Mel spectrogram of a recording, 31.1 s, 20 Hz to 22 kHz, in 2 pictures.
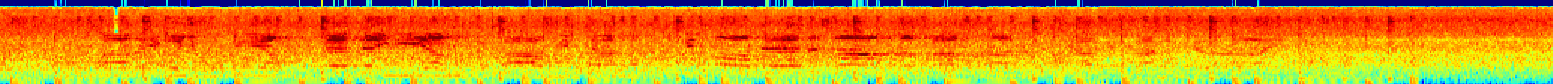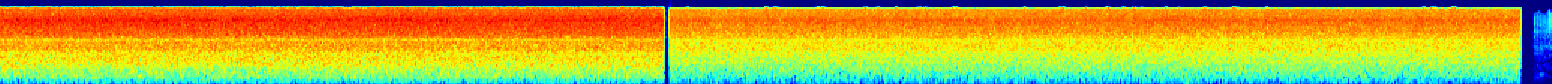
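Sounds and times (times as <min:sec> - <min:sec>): waterfall rushing: 0:00.0 - 0:30.8.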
